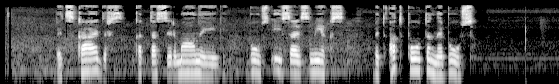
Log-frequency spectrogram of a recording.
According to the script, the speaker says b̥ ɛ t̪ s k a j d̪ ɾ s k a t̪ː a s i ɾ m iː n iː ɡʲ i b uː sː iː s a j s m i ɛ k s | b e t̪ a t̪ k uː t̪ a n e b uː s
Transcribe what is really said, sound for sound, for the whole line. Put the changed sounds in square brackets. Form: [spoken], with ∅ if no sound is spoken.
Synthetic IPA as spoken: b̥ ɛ t̪ s k a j d̪ ɾ s k a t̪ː a s i ɾ m [aː] n iː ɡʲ i b uː [s] iː s a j s m i ɛ k s | b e t̪ a t̪ [p] uː t̪ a n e b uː s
